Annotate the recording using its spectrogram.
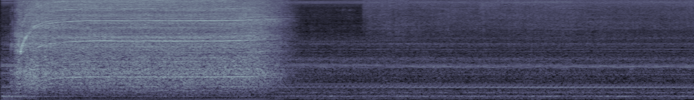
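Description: Handheld rotary power sander spinning up with a sharply rising whine, then sanding a spinning epoxy-resin hollow form on the lathe with a steady whine. It stops a little over four seconds in, leaving the lathe's quieter steady hum as sanding paste is worked onto the turning piece by hand.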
